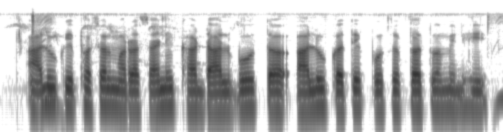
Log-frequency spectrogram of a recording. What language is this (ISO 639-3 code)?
hne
